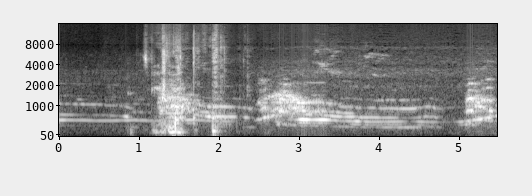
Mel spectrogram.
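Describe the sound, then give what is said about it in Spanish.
Two husky-mix sibling dogs howl together in long, wavering, overlapping tones, one starting and the other following, broken by a couple of sharp louder yelps or barks near the start, clear. “Ahí están los perros dando su concierto. Como son una pareja de hermanos, los dos son enrazados con Husky, empiezan a.”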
